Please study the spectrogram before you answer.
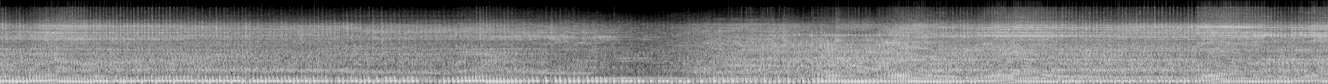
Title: Помогите стук в двигателе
